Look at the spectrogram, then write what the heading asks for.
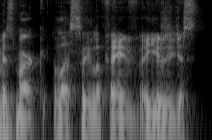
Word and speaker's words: Lefebvre: Uh, my name is Mark Lesley Lefave. I usually just call me Mark because nobody ever wants to spell or pronounce Lefave.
